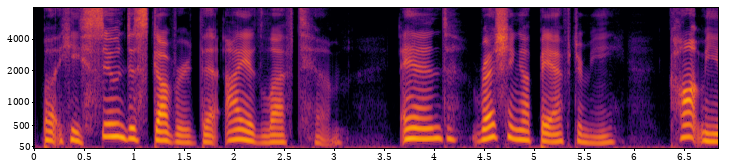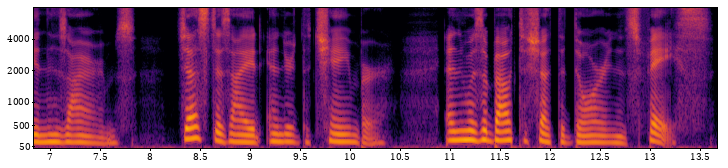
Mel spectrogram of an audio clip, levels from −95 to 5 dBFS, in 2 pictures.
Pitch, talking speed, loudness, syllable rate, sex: 170 Hz, 160 wpm, -20 LUFS, 4.0 syllables/s, female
